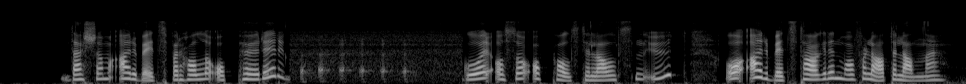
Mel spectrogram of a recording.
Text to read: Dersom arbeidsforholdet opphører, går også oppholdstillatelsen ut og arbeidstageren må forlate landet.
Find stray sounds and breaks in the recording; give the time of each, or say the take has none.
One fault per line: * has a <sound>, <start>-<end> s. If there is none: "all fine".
* has a laugh, 3.0-4.5 s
